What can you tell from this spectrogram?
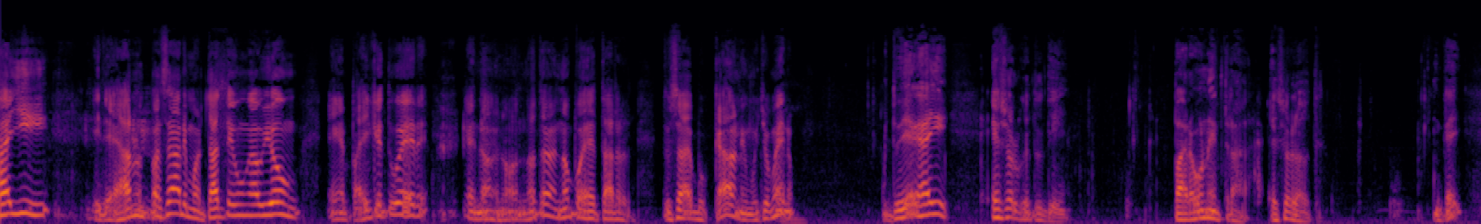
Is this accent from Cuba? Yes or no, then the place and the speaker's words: yes; Cuba; yo soy cubano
